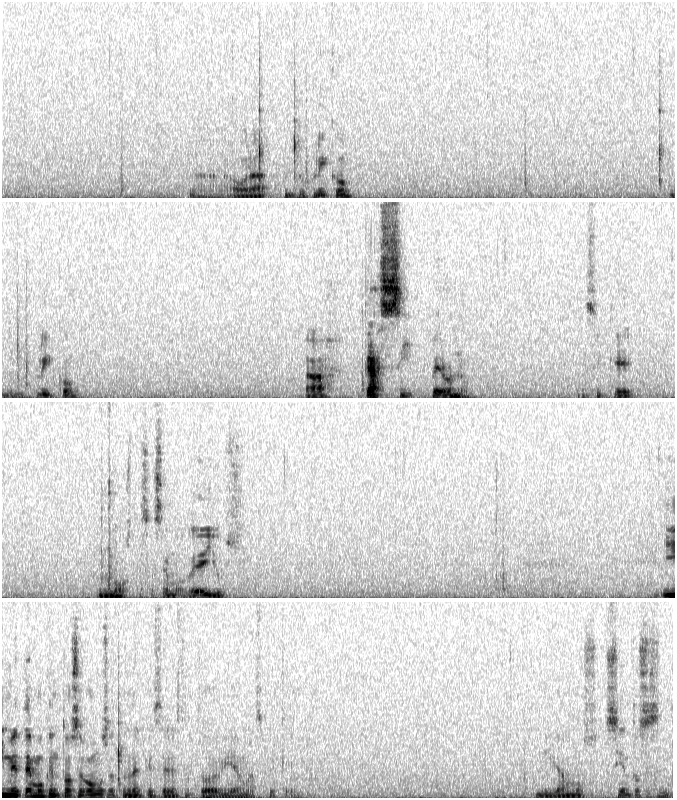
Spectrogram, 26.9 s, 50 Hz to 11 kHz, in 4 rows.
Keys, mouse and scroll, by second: 3.0-4.1 ctrl+drag, 4.4 ctrl+d, 4.6-6.6 ctrl+drag, 6.8-8.2 ctrl+drag, 8.4 ctrl+d, 8.8-11.9 ctrl+drag, 13.2 click, 13.6-15.1 drag, 16.0 Delete, 18.9 click, 19.9 Delete, 21.4 click, 22.9-26.9 ctrl+drag.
